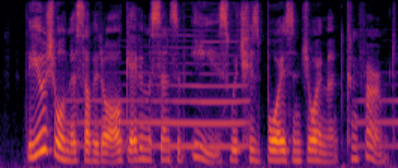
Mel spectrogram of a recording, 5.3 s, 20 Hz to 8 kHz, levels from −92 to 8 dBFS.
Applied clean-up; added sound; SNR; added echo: none; Wind instrument, woodwind instrument; 16 dB; none.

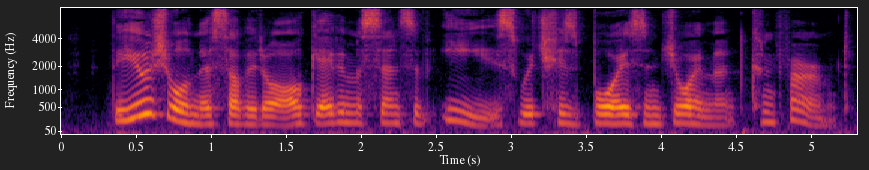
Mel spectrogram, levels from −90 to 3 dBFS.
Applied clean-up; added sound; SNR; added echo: none; none; none; none.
